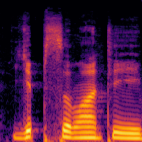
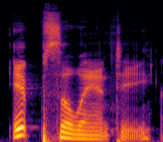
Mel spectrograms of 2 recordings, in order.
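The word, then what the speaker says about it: Ypsilanti: last week came from that place what I pronounced as Yip salant Michigan Yip solante I was wrong we put out a call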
